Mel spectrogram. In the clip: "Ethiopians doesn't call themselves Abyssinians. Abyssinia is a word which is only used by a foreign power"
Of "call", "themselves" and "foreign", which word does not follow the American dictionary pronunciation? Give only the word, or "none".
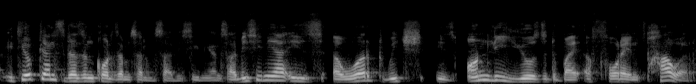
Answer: themselves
